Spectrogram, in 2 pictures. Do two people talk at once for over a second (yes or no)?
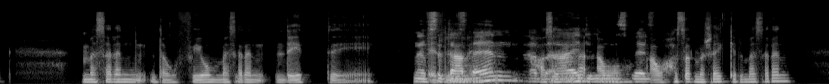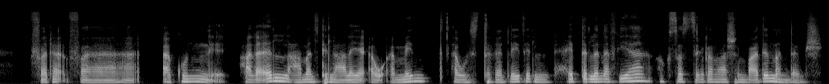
yes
